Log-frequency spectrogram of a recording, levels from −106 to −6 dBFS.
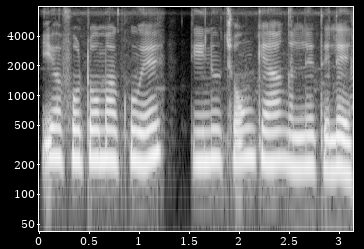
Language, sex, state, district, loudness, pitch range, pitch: Wancho, female, Arunachal Pradesh, Longding, -16 LUFS, 205-225 Hz, 220 Hz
